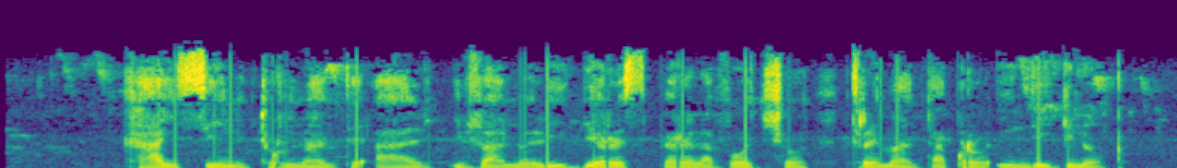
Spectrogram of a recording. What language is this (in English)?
Esperanto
